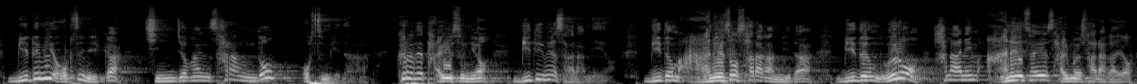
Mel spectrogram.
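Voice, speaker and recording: A male pastor delivers a sermon with a lively, rising-and-falling delivery. He keeps turning to the congregation with questions. His voice is mellow and rings with long reverb in the hall. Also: on the high side. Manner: expressive preaching, voices the quoted characters, asks the congregation questions.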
